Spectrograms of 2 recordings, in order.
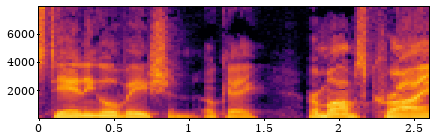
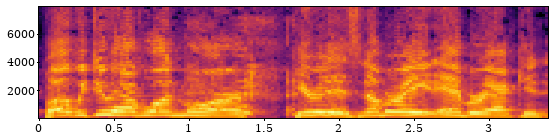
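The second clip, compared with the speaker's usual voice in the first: higher, louder chirpy host voice; bright higher announcer impression; mock host; 11 semitones higher, 4 dB louder than usual. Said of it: "And she's like".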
